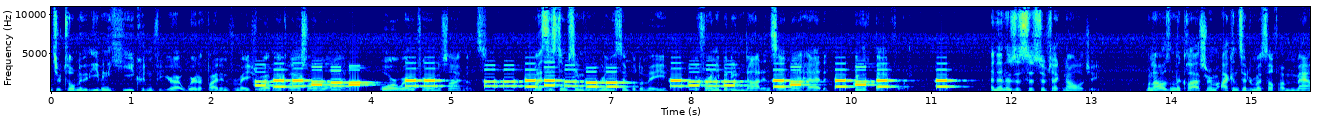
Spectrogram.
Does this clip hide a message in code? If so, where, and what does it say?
Yes: DTMF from 2.5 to 11.2 s, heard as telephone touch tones, dialled by hand, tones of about 130 ms, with room echo and speech in English. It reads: 83604* 66 5539511 6858 30 303 3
